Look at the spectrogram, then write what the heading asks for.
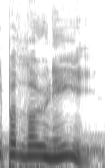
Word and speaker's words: bologna: learned something today chat it's pronounced bologna why why baloney there's an a at the end what the [ __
